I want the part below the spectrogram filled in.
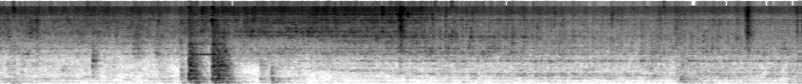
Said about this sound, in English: Get some water in that bowl.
